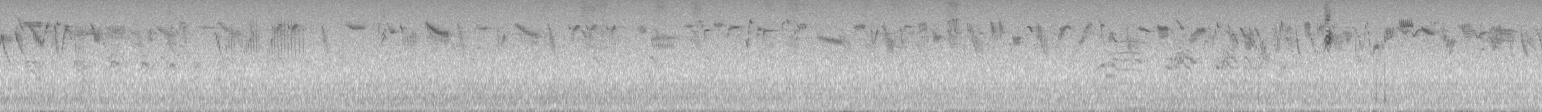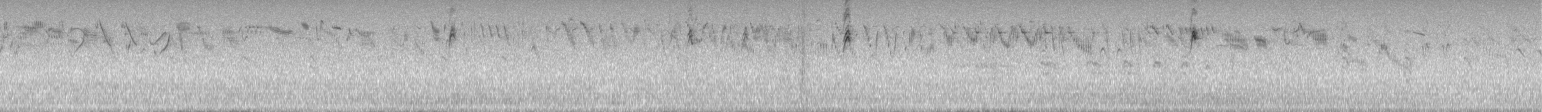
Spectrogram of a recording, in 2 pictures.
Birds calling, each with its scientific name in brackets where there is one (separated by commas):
Erckel's Francolin (Pternistis erckelii), Eurasian Skylark (Alauda arvensis), Hawaii Amakihi (Chlorodrepanis virens)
